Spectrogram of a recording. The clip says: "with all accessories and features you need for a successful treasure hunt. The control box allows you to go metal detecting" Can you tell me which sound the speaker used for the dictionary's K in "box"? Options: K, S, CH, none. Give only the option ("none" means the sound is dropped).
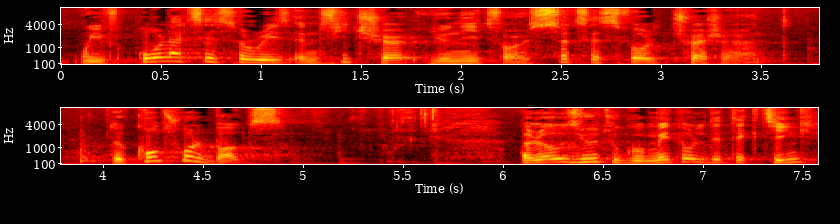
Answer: K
